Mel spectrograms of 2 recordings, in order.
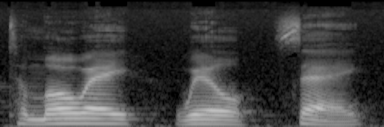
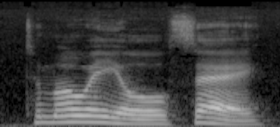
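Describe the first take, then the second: First: Will is said as a full separate word. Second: Will is shortened and joined to the name. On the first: "not Tomoe will say" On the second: "Tomoe'll say, did you hear that?"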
